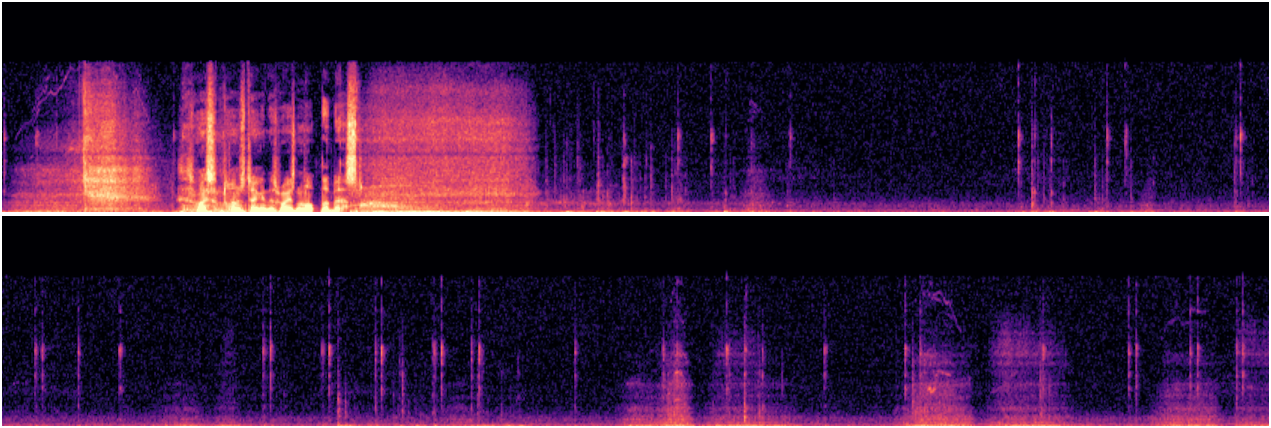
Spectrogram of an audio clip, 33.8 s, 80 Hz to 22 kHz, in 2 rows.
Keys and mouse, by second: 0.0-0.4 alt+super+drag, 2.3 ctrl+shift+super+click, 2.8 ctrl+shift+super+click, 3.2 alt+super+click, 4.6-6.1 alt+super+drag, 6.3 ctrl+super+z, 6.5 ctrl+super+z, 6.7 ctrl+super+z, 6.9 ctrl+super+z, 7.5 ctrl+super+z, 8.2 ctrl+super+z, 8.9 alt+super+click, 10.5-13.5 alt+super+drag, 14.7 alt+super+click, 16.4 super+click, 17.3 super+click, 17.9 super+click, 20.3 super+click, 21.1 super+click, 21.8 ctrl+shift+super+click, 22.6 ctrl+shift+super+click, 23.1 ctrl+shift+super+click, 23.6 super+w, 24.4-25.7 super+drag, 25.8 alt+super+click, 27.8 super+click, 29.1-30.7 alt+super+drag, 31.8 super+click, 32.7 super+click, 33.3 super+click.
